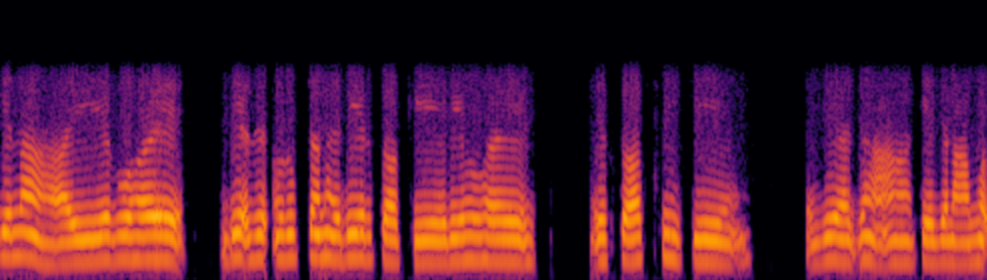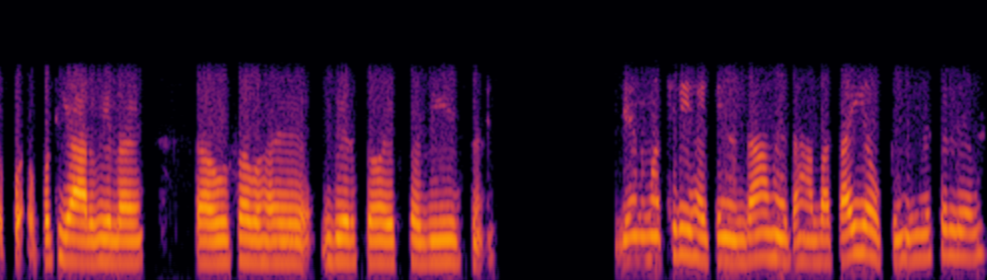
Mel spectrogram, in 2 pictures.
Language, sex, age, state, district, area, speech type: Maithili, female, 18-30, Bihar, Samastipur, rural, conversation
